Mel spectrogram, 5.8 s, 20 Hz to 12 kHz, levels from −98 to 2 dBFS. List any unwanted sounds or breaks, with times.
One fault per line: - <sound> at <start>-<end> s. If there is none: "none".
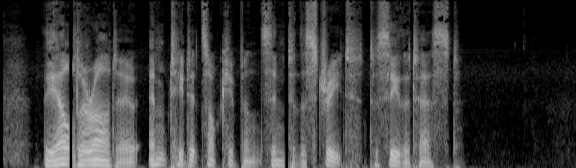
- dropout at 0.7-0.7 s
- dropout at 2.8-2.9 s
